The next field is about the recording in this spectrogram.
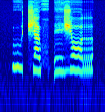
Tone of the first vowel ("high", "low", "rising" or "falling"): high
